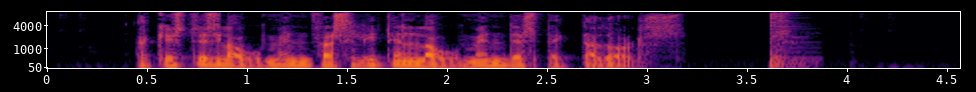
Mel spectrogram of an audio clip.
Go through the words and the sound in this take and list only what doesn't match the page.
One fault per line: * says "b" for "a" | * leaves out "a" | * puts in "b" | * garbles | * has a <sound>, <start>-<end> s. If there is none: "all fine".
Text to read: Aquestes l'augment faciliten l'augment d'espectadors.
* has a thud, 3.6-3.9 s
